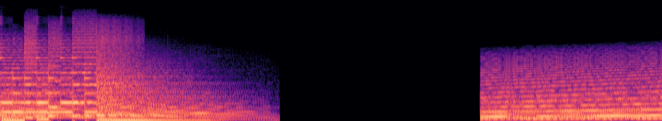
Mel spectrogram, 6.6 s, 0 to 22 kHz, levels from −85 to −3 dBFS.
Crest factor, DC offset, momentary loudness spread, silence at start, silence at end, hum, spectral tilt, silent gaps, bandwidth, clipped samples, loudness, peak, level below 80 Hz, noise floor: 16 dB; under 0.1%; 14 LU; 0 s; 0 s; none; -6.5 dB/octave; 2.79-4.80 s; 13.5 kHz; under 0.1%; -18 LUFS; -2 dBFS; -26 dBFS; under -90 dBFS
